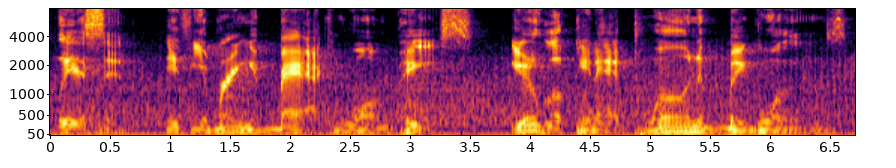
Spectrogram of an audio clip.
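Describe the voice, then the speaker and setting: An actor playing a calm, businesslike underworld henchman in a noir audio drama, measured and faintly menacing. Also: rumbling low, vocal fry, background noise, full character voice. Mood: persuasive.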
